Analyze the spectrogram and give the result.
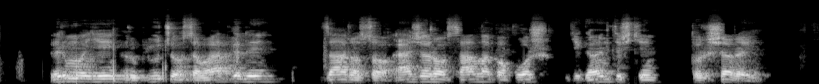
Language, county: Lithuanian, Tauragė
